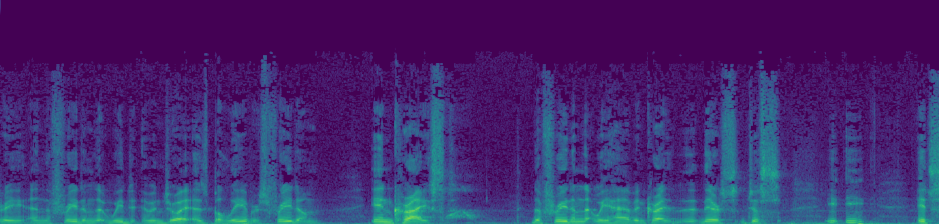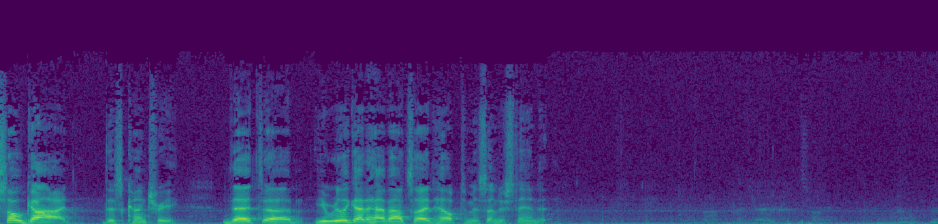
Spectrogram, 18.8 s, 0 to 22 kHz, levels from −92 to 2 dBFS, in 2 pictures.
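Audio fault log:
No faults are heard anywhere in this clip. There are no dropouts, clicks, level jumps or timing breaks to point to at any moment.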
